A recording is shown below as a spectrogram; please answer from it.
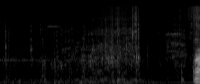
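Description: Motorised LEGO train running on plastic LEGO track: a faint motor whine and a light mechanical rattle of gears and wheels, louder for a stretch in the middle.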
